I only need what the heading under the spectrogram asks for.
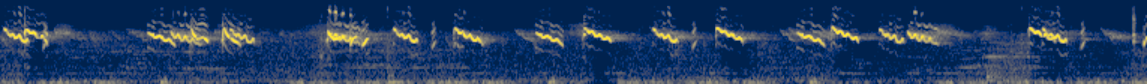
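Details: Calls of a female Lombok yellow white-eye, used to make males noisy: steady series of thin descending high chirps, single and doubled, about one per half second, low rumbling background.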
